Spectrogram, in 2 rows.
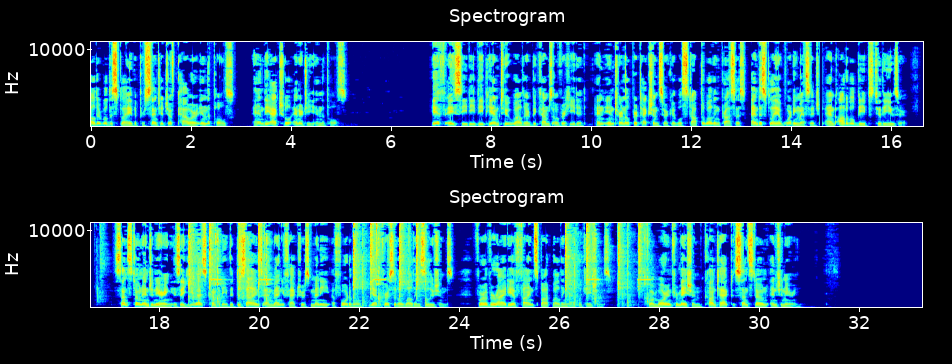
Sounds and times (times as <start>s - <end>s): Speech: 0.0s - 5.2s, 6.8s - 16.4s, 17.1s - 27.1s, 27.8s - 31.0s.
